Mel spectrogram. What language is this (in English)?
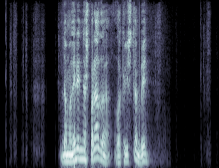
Catalan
